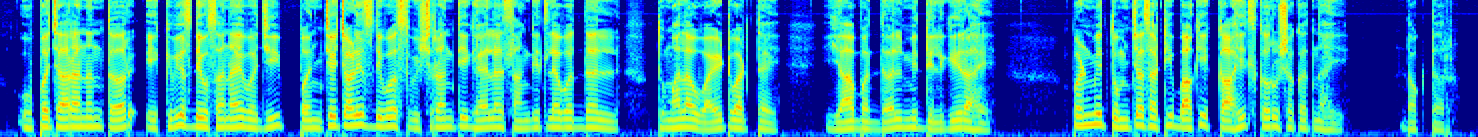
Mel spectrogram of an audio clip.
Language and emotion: Marathi, sad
